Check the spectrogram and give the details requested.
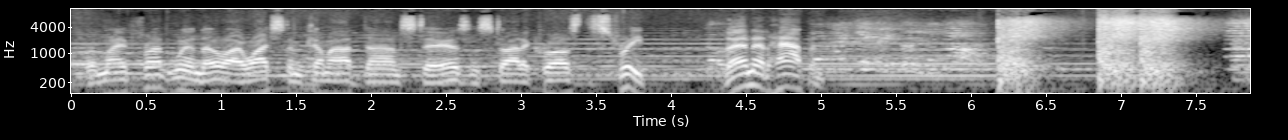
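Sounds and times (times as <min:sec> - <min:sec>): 
speech: 0:00.2 - 0:05.5
gunshot fired in a street: 0:06.2 - 0:07.6.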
